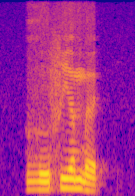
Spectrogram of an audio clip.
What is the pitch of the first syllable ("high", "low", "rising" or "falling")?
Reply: rising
